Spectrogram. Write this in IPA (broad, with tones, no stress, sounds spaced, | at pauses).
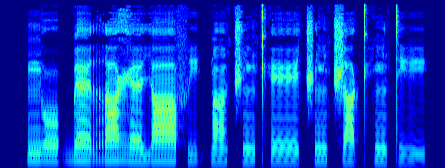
ɲ oː˨ ɡ͡b ɛ˦˨ r a˦ ɣ ɛ˨ j aː˦ f i˨ k͡p ã˨ t͡ʃ ĩ˨ kʰ eː˨ t͡ʃ ĩ˨ t͡ʃ a˨ kʰ ĩ˨ t i˨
